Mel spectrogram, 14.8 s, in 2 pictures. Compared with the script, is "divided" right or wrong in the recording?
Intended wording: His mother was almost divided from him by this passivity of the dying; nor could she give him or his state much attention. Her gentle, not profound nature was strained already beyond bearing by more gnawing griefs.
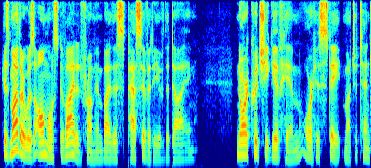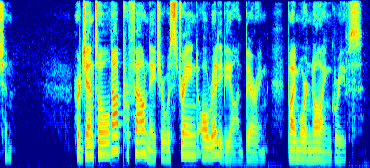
right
